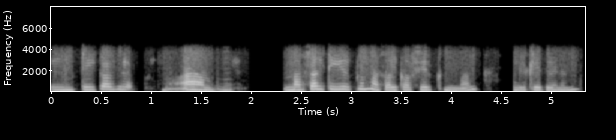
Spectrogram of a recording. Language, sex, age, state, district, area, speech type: Tamil, female, 30-45, Tamil Nadu, Nilgiris, urban, conversation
